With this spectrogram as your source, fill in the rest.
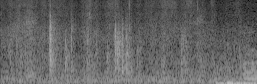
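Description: A plastic gown rustles as it is unfolded.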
